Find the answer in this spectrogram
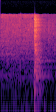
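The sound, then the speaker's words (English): Steak sizzling in a hot pan as it is turned over: a steady fizzing hiss with one brief, louder burst of sizzle about halfway through. “Before we do that, let's turn over our steak. Woo! That's what I'm talking about. I don't want my steak overcooked.”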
